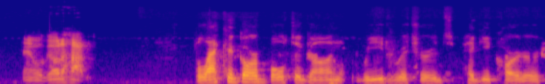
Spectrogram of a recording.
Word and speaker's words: Blackagar: Antonio, you messed up some syllables there. You wrote Blackagon, Boltagar. It's Blackagar, Boltagon.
